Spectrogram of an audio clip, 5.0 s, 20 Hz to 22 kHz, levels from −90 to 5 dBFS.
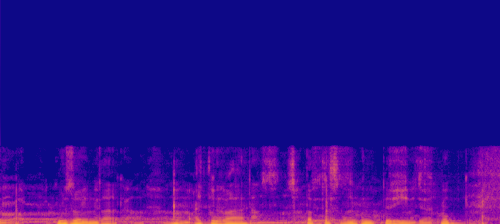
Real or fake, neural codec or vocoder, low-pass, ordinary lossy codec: fake; codec, 16 kHz, 8 kbps, FunCodec, trained on LibriTTS, 25 frames a second; none; none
